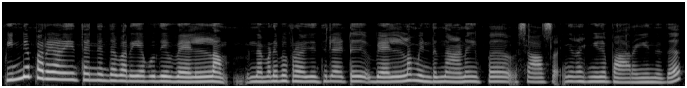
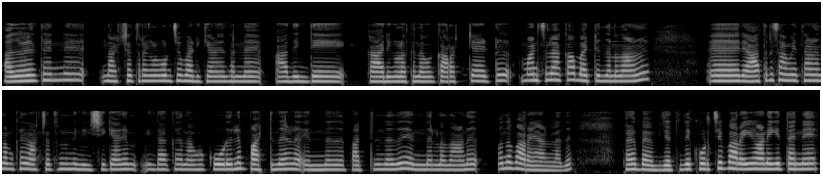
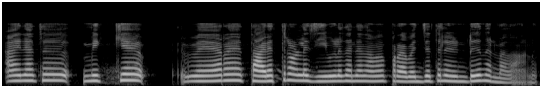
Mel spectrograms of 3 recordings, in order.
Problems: none marked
